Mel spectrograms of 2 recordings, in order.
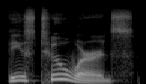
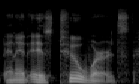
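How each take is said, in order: First: "two" stretched and leaned on, words spaced out; dramatic reveal of "two" with a pause-laden pace; slow stress on two. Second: Said in the usual way. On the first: Shown as a demonstration. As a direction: land "These two words" slowly, hitting "two".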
